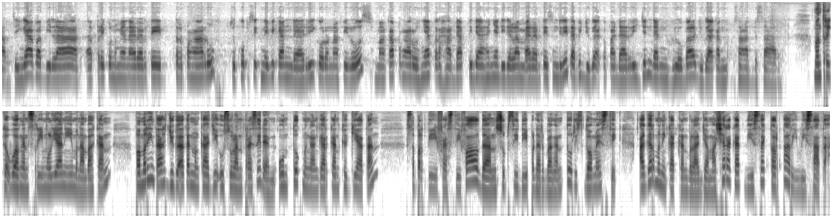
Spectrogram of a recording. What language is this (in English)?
Indonesian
